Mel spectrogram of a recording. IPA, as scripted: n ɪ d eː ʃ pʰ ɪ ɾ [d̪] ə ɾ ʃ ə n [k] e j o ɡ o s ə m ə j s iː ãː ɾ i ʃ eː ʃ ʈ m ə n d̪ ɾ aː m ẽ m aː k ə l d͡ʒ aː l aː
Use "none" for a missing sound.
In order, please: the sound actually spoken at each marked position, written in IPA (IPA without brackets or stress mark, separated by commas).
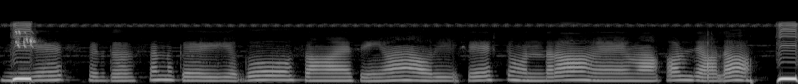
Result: d̪, k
